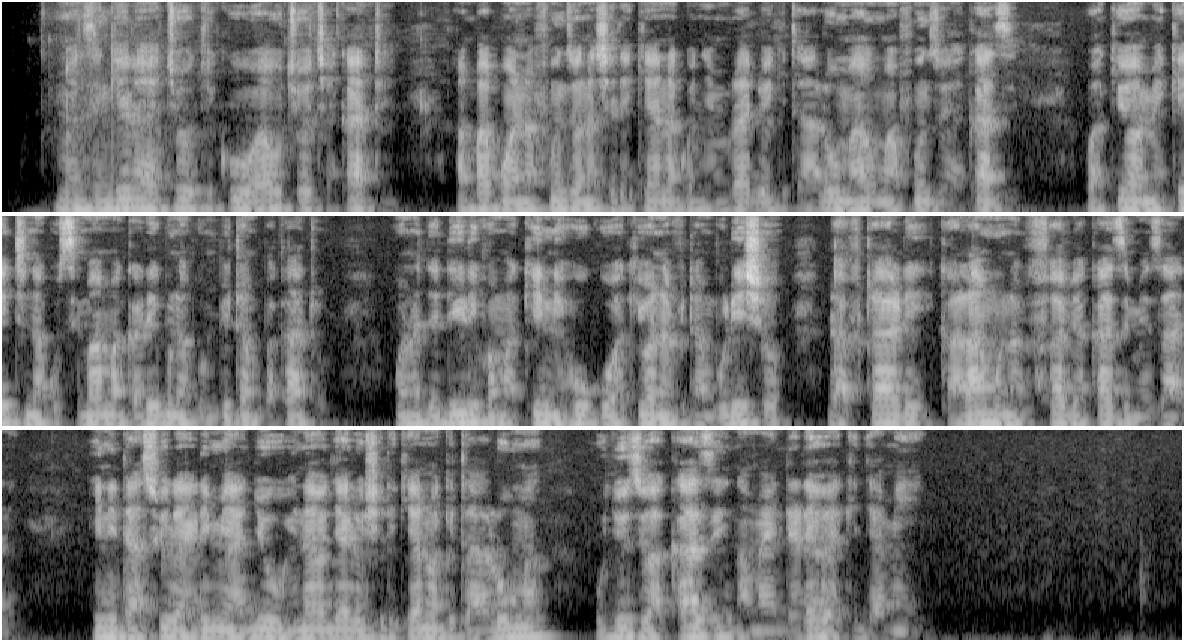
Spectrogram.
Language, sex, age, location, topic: Swahili, male, 25-35, Dar es Salaam, education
